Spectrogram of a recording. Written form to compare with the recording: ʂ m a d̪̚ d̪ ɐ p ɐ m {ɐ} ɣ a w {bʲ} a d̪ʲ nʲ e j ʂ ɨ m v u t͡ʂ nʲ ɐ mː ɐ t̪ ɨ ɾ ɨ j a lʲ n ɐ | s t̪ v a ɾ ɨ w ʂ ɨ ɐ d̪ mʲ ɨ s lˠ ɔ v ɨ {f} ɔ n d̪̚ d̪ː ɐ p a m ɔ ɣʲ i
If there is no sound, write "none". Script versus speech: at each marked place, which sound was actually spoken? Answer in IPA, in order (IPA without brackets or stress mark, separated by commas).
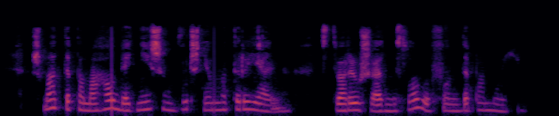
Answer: a, bʲ, f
